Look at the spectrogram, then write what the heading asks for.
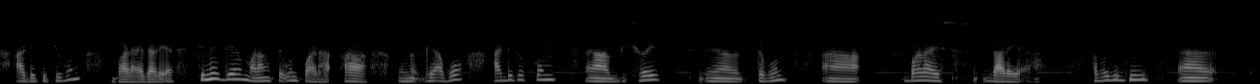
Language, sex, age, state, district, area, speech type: Santali, male, 18-30, West Bengal, Jhargram, rural, spontaneous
